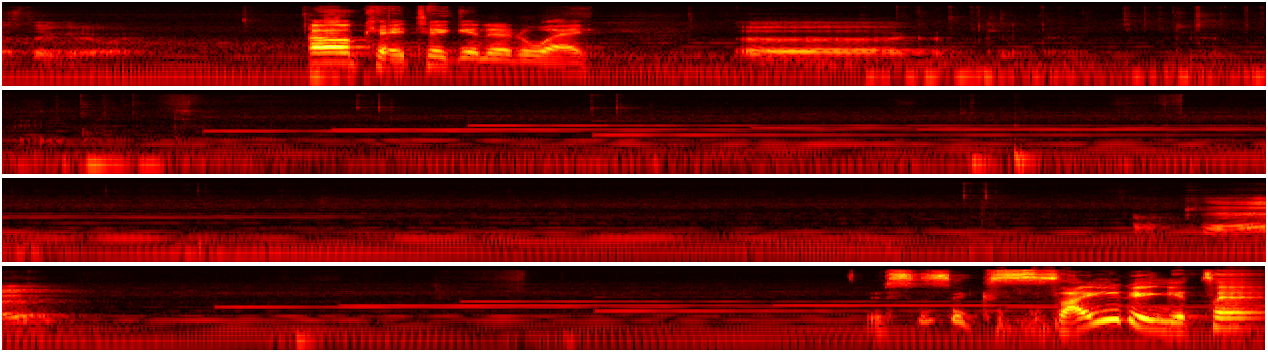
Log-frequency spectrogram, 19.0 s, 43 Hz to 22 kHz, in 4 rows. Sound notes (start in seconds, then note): 6.4 mouse clicking; 14.8 gentle music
